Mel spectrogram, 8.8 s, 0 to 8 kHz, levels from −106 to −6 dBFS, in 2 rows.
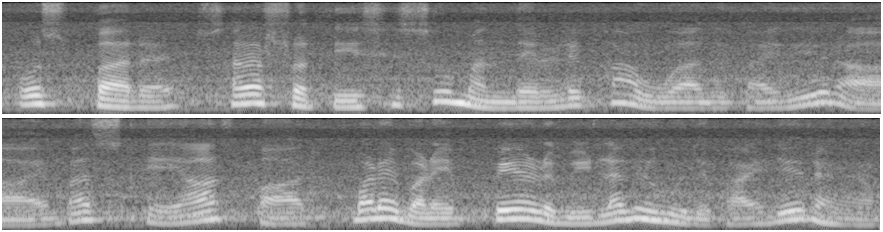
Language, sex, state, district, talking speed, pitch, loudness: Hindi, male, Chhattisgarh, Kabirdham, 155 wpm, 150 Hz, -26 LUFS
